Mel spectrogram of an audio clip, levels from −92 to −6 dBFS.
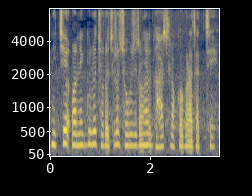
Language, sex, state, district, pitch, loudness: Bengali, female, West Bengal, Alipurduar, 220 Hz, -17 LUFS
